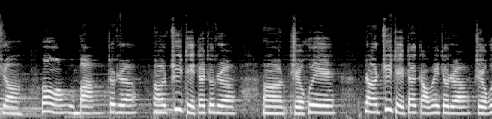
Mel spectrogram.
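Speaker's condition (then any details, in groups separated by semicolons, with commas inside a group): Cerebral palsy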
